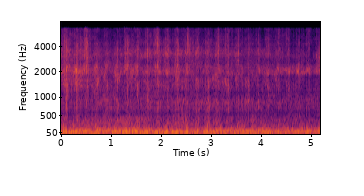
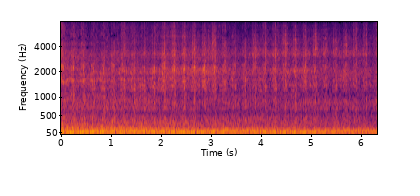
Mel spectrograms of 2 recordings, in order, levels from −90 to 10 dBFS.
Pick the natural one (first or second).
second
